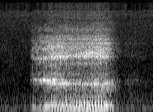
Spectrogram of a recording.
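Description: A single loud, buzzing, vibrating breath lasting over a second; a typical snore.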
